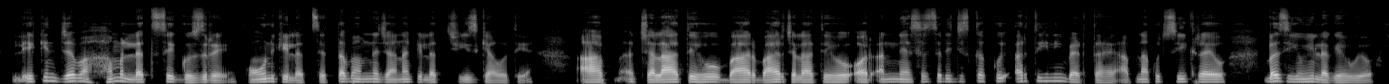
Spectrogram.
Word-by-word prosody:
लेकिन 155 Hz, +5 st, -2 dB
जब 145 Hz, +3 st, +3 dB, 0.2 s
हम 130 Hz, +6 st, -2 dB, 0.2 s
लत 115 Hz, -, +3 dB
से 135 Hz, -, +1 dB
गुजरे, 105 Hz, -2 st, 0 dB, 0.3 s
फ़ोन 120 Hz, +6 st, +2 dB
की 120 Hz, -, +3 dB
लत 95 Hz, -1 st, -2 dB
से, 105 Hz, -, 0 dB
तब 135 Hz, -, +2 dB
हमने 130 Hz, -1 st, -1 dB
जाना 115 Hz, +1 st, -1 dB
कि 120 Hz, 0 st, -7 dB
लत 110 Hz, +1 st, -2 dB
चीज़ 105 Hz, 0 st, -6 dB
क्या -, -, 0 dB
होती 95 Hz, +1 st, -6 dB
है। -, -, -10 dB, 0.5 s
आप 105 Hz, +1 st, +5 dB, 0.3 s
चलाते 115 Hz, +3 st, +5 dB
हो 115 Hz, +1 st, +2 dB
बार-बार 110 Hz, +2 st, +4 dB
चलाते 105 Hz, 0 st, +1 dB
हो 110 Hz, +1 st, +3 dB
और 110 Hz, -, +4 dB
अननेसेसरी 125 Hz, +3 st, -3 dB
जिसका 130 Hz, +3 st, -6 dB
कोई 150 Hz, -, -3 dB
अर्थ 150 Hz, +3 st, -3 dB
ही 155 Hz, -, -6 dB
नहीं 160 Hz, 0 st, -6 dB
बैठता 100 Hz, -1 st, -2 dB
है, 95 Hz, +1 st, -6 dB
अपना 120 Hz, 0 st, -3 dB
कुछ 120 Hz, +1 st, -8 dB
सीख 130 Hz, -1 st, -5 dB
रहे 120 Hz, -1 st, +5 dB
हो 115 Hz, -, +2 dB, 0.4 s
बस 145 Hz, -2 st, +4 dB
यूँ 125 Hz, 0 st, -2 dB
ही 135 Hz, -, -1 dB
लगे 100 Hz, -3 st, 0 dB
हुए 95 Hz, 0 st, -3 dB
हो। -, -, -5 dB
115 Hz, 195 wpm, -23 LUFS, 105-130 Hz, 0.5 s, आप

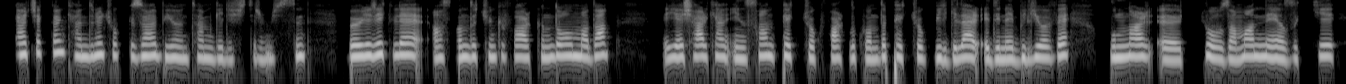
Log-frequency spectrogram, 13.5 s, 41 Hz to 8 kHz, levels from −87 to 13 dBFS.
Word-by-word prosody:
Gerçekten 290 Hz, +3 st, 0 dB
kendine 245 Hz, -2 st, +1 dB
çok 255 Hz, -1 st, -8 dB
güzel 245 Hz, +1 st, +1 dB
bir 225 Hz, -, 0 dB
yöntem 215 Hz, -1 st, 0 dB
geliştirmişsin. 205 Hz, +3 st, -5 dB, 0.4 s
Böylelikle 255 Hz, +2 st, +4 dB
aslında 220 Hz, +2 st, -1 dB
çünkü 230 Hz, 0 st, -4 dB
farkında 225 Hz, +1 st, 0 dB
olmadan, 245 Hz, +1 st, +3 dB, 0.5 s
eee, 205 Hz, -, -2 dB
yaşarken 230 Hz, 0 st, 0 dB
insan 215 Hz, +4 st, 0 dB
pek 235 Hz, 0 st, -2 dB
çok 210 Hz, -2 st, -3 dB
farklı 215 Hz, 0 st, -3 dB
konuda 200 Hz, +1 st, -2 dB
pek 225 Hz, -2 st, -3 dB
çok 215 Hz, -1 st, -4 dB
bilgiler 210 Hz, +1 st, +2 dB
edinebiliyor 200 Hz, +2 st, +1 dB
ve 250 Hz, +1 st, +3 dB, 0.4 s
bunlar, 230 Hz, +1 st, +4 dB
eee, 190 Hz, -1 st, +1 dB, 0.2 s
çoğu 225 Hz, -5 st, +1 dB
zaman 230 Hz, +5 st, +2 dB
ne -, -, +3 dB
yazık 205 Hz, -1 st, -2 dB
ki, 240 Hz, -1 st, -1 dB
225 Hz, 140 wpm, -23 LUFS, 210-240 Hz, 0.5 s, Böylelikle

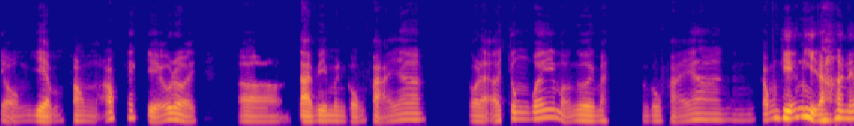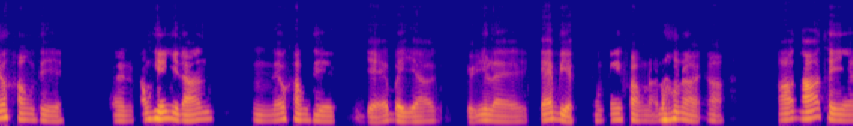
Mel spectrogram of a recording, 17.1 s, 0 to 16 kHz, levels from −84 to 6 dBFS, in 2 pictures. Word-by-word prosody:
dọn 115 Hz, 0 st, -7 dB
dẹp 110 Hz, -3 st, +4 dB, 0.2 s
phòng 115 Hz, -3 st, -3 dB
ốc 155 Hz, +2 st, 0 dB
các 175 Hz, 0 st, -4 dB
kiểu 105 Hz, +6 st, +2 dB
rồi, 120 Hz, -7 st, +3 dB, 0.4 s
ờ, 110 Hz, -1 st, -2 dB, 0.4 s
tại 105 Hz, -1 st, +6 dB
vì 115 Hz, +1 st, 0 dB
mình 115 Hz, -1 st, -5 dB
cũng 105 Hz, +2 st, -5 dB
phải, 110 Hz, +2 st, -1 dB
a, 140 Hz, +1 st, -3 dB, 0.4 s
gọi 110 Hz, -1 st, -2 dB
là, 105 Hz, -, -1 dB
ở 110 Hz, -, -2 dB
chung 150 Hz, -2 st, -2 dB
với 175 Hz, +4 st, +2 dB
mọi 105 Hz, -, -4 dB
người 115 Hz, -1 st, +2 dB
mà, 110 Hz, 0 st, -8 dB, 0.3 s
mình 110 Hz, -, -17 dB
cũng 115 Hz, 0 st, -6 dB
phải, 110 Hz, +2 st, -8 dB
a, 135 Hz, -1 st, -4 dB, 0.4 s
cống 135 Hz, +7 st, 0 dB
hiến 175 Hz, +3 st, +9 dB
gì 195 Hz, -9 st, +10 dB
đó, 125 Hz, +8 st, +6 dB
nếu 165 Hz, +2 st, +4 dB
hông 135 Hz, -3 st, -4 dB
thì 115 Hz, -4 st, -6 dB, 0.5 s
ừ, 120 Hz, -, -9 dB, 0.2 s
cống 135 Hz, +3 st, -3 dB
hiến 155 Hz, 0 st, +6 dB
gì 140 Hz, -, +2 dB
đó 125 Hz, +2 st, 0 dB, 0.5 s
ừm, 120 Hz, -3 st, -10 dB
nếu 135 Hz, +4 st, -3 dB
không 135 Hz, -3 st, -3 dB
thì 115 Hz, -2 st, -4 dB, 0.4 s
dễ 100 Hz, +3 st, -3 dB
bị, 105 Hz, -4 st, 0 dB
ờ, 105 Hz, +2 st, -6 dB, 0.3 s
kiểu -, -, -8 dB
như 125 Hz, +2 st, -2 dB
là, 105 Hz, -3 st, -5 dB, 0.2 s
cá 135 Hz, +3 st, +2 dB
biệt 120 Hz, -8 st, 0 dB, 0.2 s
trong 120 Hz, 0 st, -14 dB
cái 135 Hz, -, -4 dB
phòng 120 Hz, -4 st, -2 dB
đó 115 Hz, -, -12 dB
đúng 140 Hz, +3 st, +2 dB
rồi, 120 Hz, -6 st, -3 dB
ờ. -, -, -9 dB, 0.5 s
Đó, 135 Hz, +3 st, -1 dB
đó 160 Hz, +5 st, +5 dB
thì 135 Hz, -6 st, 0 dB
120 Hz, 210 wpm, -22 LUFS, 110-140 Hz, 0.5 s, gì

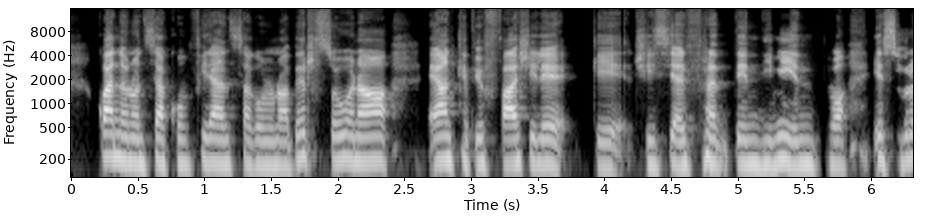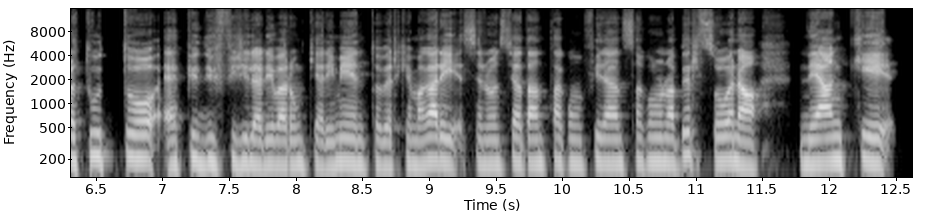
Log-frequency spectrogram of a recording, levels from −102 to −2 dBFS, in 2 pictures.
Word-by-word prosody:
quando 210 Hz, -2 st, +6 dB
non 185 Hz, -1 st, 0 dB
si 165 Hz, -, -12 dB
ha 185 Hz, -, +4 dB
confidenza 180 Hz, 0 st, -2 dB
con 170 Hz, 0 st, -4 dB
una 165 Hz, 0 st, 0 dB
persona 195 Hz, -1 st, +2 dB, 0.3 s
è -, -, -6 dB
anche 195 Hz, 0 st, +5 dB
più 180 Hz, +1 st, -4 dB
facile 180 Hz, 0 st, +3 dB
che 160 Hz, -3 st, -5 dB
ci 170 Hz, -, -6 dB
sia 170 Hz, +2 st, +1 dB
il 165 Hz, -, +3 dB
fraintendimento 175 Hz, -1 st, 0 dB, 0.2 s
e 200 Hz, -1 st, -3 dB
soprattutto 205 Hz, +1 st, -2 dB
è 170 Hz, -, -1 dB
più 205 Hz, -, -5 dB
difficile 180 Hz, -1 st, -2 dB
arrivare 170 Hz, 0 st, +1 dB
a -, -, -4 dB
un 175 Hz, -, -5 dB
chiarimento, 175 Hz, +1 st, -2 dB
perché 165 Hz, +1 st, -7 dB
magari 180 Hz, 0 st, +3 dB
se 175 Hz, -, -9 dB
non 175 Hz, +1 st, -4 dB
si 165 Hz, -, -10 dB
ha 185 Hz, -, 0 dB
tanta 180 Hz, +1 st, -2 dB
confidenza 180 Hz, 0 st, -5 dB
con 190 Hz, +1 st, -6 dB
una 185 Hz, -1 st, 0 dB
persona, 190 Hz, -4 st, +1 dB, 0.3 s
neanche 185 Hz, 0 st, +3 dB
180 Hz, 180 wpm, -23 LUFS, 175-190 Hz, 0.3 s, quando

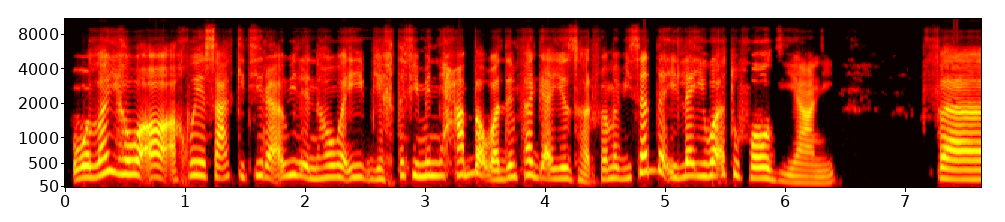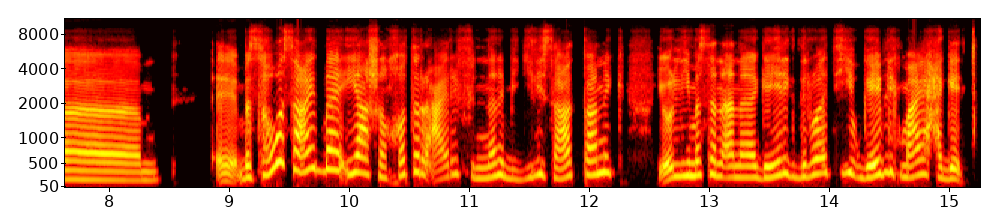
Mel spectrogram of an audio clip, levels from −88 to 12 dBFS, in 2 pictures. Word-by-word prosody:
والله 250 Hz, -, +2 dB
هو 280 Hz, -1 st, +3 dB
آه، 230 Hz, -, +6 dB
أخويا 265 Hz, 0 st, -3 dB
ساعات 220 Hz, -2 st, 0 dB
كتيرة 240 Hz, 0 st, -4 dB
أوي 265 Hz, +2 st, -2 dB
لإن 230 Hz, -6 st, -4 dB
هو 225 Hz, +2 st, -2 dB
إيه، 225 Hz, +2 st, -2 dB
بيختفي 245 Hz, +8 st, -5 dB
منّي 255 Hz, +1 st, -3 dB
حبّة 270 Hz, +3 st, +2 dB
وبعدين 185 Hz, +6 st, 0 dB
فجأة، 245 Hz, -3 st, -1 dB
يظهر 205 Hz, 0 st, -3 dB
فما 190 Hz, +3 st, -5 dB
بيصدّق 320 Hz, -, 0 dB
يلاقي 245 Hz, +2 st, -2 dB
وقته 260 Hz, +2 st, 0 dB
فاضي 210 Hz, -, -1 dB
يعني، 120 Hz, -1 st, -2 dB, 0.9 s
فم 210 Hz, -, +1 dB, 1.6 s
آآ، -, -, 0 dB
بس -, -, 0 dB
هو -, -, 0 dB
ساعات 365 Hz, +2 st, +4 dB
بقى 380 Hz, -1 st, +4 dB
إيه، 320 Hz, -2 st, 0 dB
عشان 275 Hz, -7 st, +1 dB
خاطر 280 Hz, +9 st, -2 dB
عارف 280 Hz, -5 st, -2 dB
إن 200 Hz, +2 st, -6 dB
أنا 245 Hz, +3 st, 0 dB
بييجي 200 Hz, -2 st, -10 dB
لي 280 Hz, -, -1 dB
ساعات 245 Hz, -1 st, 0 dB
panic 295 Hz, +2 st, 0 dB, 0.3 s
يقول -, -, +2 dB
لي 255 Hz, -, +1 dB
مثلًا 265 Hz, -4 st, +1 dB
أنا 220 Hz, 0 st, +1 dB
جاي 220 Hz, +4 st, 0 dB
لِك 290 Hz, -, -4 dB
دلوقتي 290 Hz, +6 st, -2 dB
وجايب 230 Hz, +7 st, +3 dB
لِك 330 Hz, -, -3 dB
معايا 230 Hz, +6 st, +3 dB
حاجات. 200 Hz, -6 st, +1 dB
240 Hz, 195 wpm, -15 LUFS, 210-275 Hz, 1.6 s, آه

